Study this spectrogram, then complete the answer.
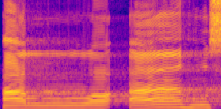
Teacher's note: Jadi nun sukun menghilang karena sudah melebur ke huruf ra, ya. Kemudian huruf a dipanjangkan 2 harokat karena berharokat atau bertanda alif kecil di atasnya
